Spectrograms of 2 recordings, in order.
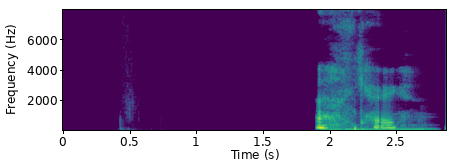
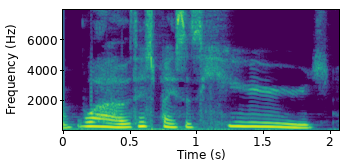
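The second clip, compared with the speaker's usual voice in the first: slow, drawn-out wow, slightly higher; amazed silverfish; 4 semitones higher, 3 dB louder, slower than usual. Acted. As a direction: marvel at it like an awestruck little creature. Voicing silverfish seeing the ravine.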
